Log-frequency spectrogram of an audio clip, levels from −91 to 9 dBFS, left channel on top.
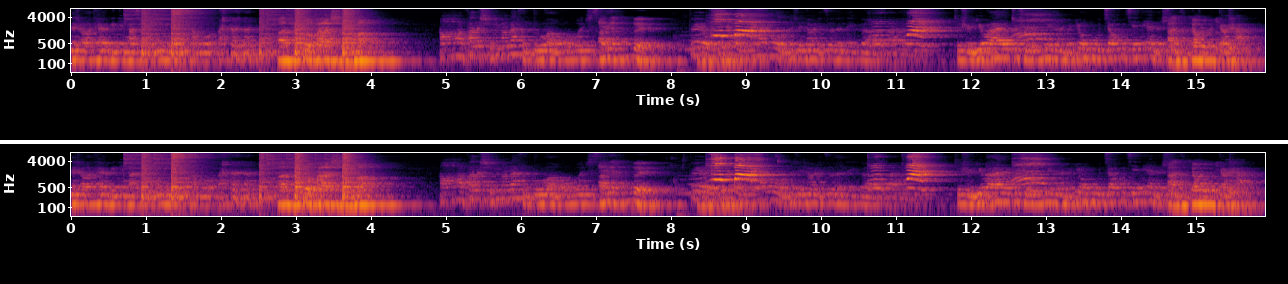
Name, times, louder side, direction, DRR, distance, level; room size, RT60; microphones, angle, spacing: voice 1, 0.0-2.4 4.9-7.3 8.2-11.4 11.8-15.6, left 2 dB, 40° left, 1 dB, 0.9 m, -34 dB
sound 1, 0.7-1.9 2.5-4.1, right 2 dB, 15° right, 0.6 m, -30 dB
voice 2, 2.8-4.1 7.0-7.7 8.3-8.8 14.6-15.6, equal, 15° left, -1 dB, 0.8 m, -28 dB
Speech, 8.3-9.3 10.6-10.9 11.1-11.5 12.2-13.0, right 6 dB, 55° right, 0.5 m, -24 dB
9.5 x 4.6 x 3.8 m, 1.2 s
head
